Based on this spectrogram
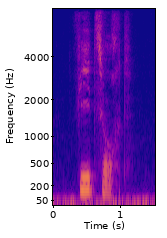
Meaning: animal husbandry, livestock breeding
- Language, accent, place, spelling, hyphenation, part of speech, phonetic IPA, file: German, Germany, Berlin, Viehzucht, Vieh‧zucht, noun, [ˈfiːˌt͡sʊxt], De-Viehzucht.ogg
